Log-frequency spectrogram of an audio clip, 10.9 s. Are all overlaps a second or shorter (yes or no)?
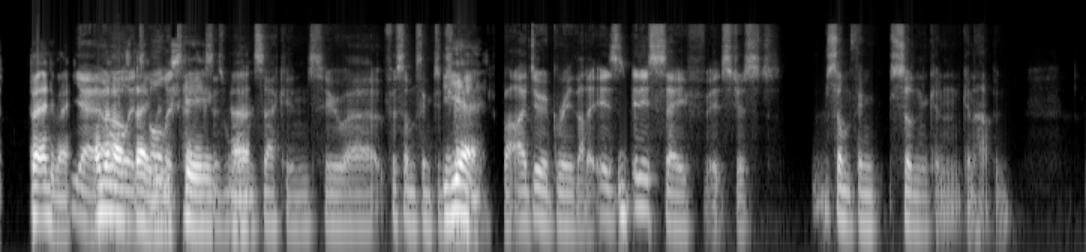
no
